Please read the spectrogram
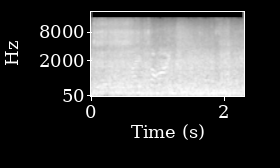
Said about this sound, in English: A deafening roar. The fumes are billowing out from beneath these vehicles. Just ask our Paul Murnane. Where do you want to bring cars right off the NASCAR track with the engines, the exhaust, the noise? Times Square.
